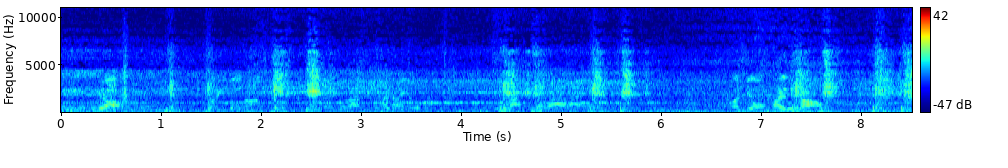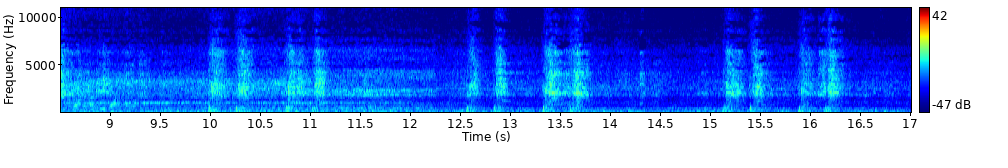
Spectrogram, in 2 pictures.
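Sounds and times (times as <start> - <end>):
train low rumble: 0.0 - 17.0
wheels clacking over rail joints: 0.5 - 3.0, 7.0 - 9.0, 12.4 - 16.5.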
